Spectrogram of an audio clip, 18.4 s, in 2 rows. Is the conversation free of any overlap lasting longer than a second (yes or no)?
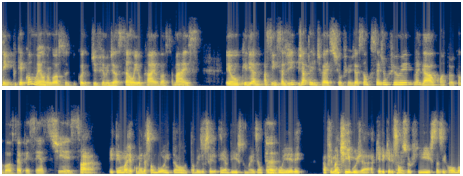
yes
